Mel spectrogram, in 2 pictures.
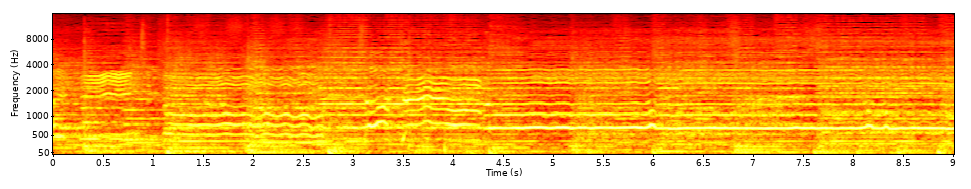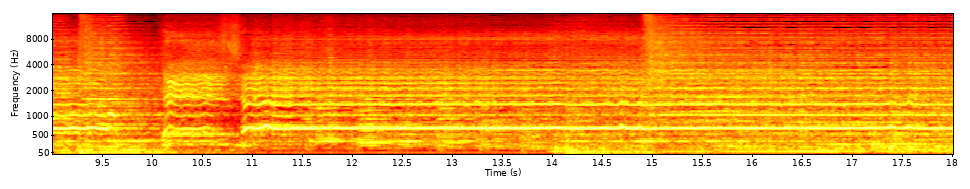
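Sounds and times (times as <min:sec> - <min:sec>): band accompaniment: 0:00.0 - 0:18.0
deep bass: 0:14.0 - 0:18.0.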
